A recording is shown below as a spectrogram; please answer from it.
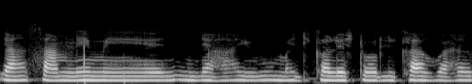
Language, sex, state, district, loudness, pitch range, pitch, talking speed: Hindi, female, Uttar Pradesh, Budaun, -16 LUFS, 185-195 Hz, 190 Hz, 125 wpm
